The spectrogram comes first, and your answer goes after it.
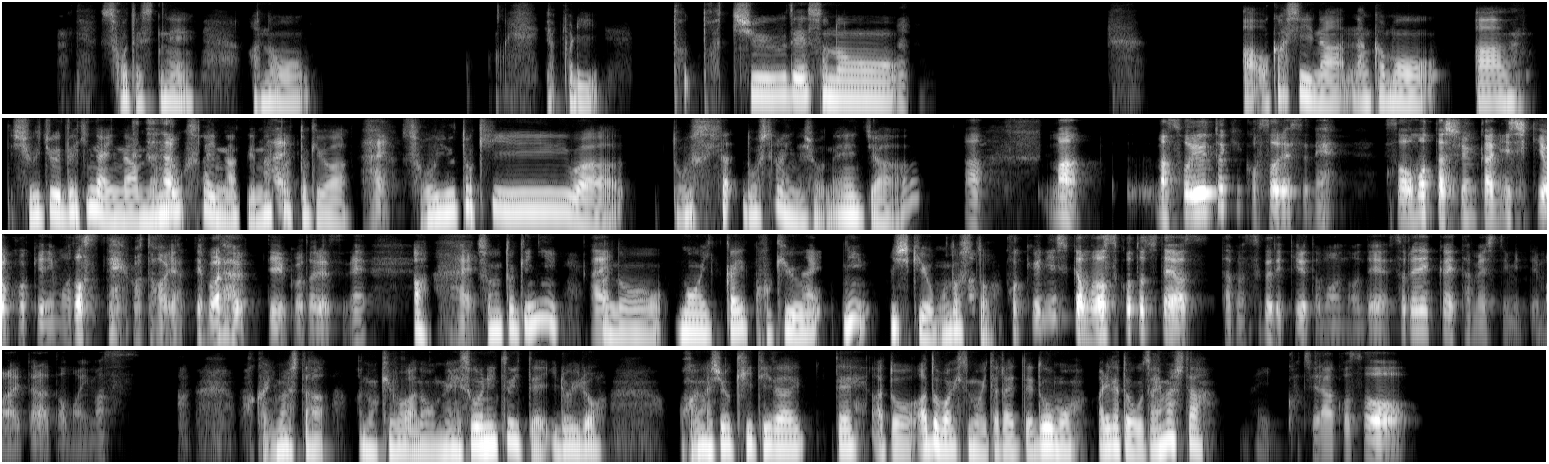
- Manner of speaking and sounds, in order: laugh; other noise; laughing while speaking: "戻すっていうことをやってもらう"
- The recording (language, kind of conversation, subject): Japanese, advice, ストレス対処のための瞑想が続けられないのはなぜですか？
